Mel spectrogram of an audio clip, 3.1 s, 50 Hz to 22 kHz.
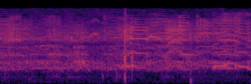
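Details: Cranes at the Agamon Hula, Hula Lake, on 30 December 2014: a dense flock chorus of overlapping trumpeting calls, several clearer rising-and-falling notes standing out over a constant murmur of distant birds.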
